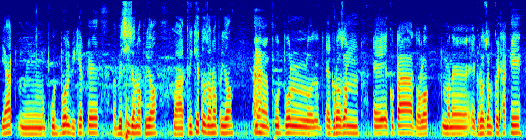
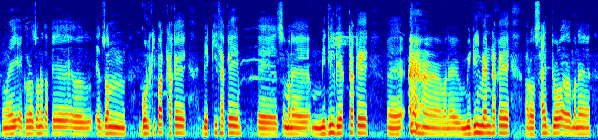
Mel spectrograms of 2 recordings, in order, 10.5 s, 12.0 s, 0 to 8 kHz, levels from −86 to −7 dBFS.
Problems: constant background noise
